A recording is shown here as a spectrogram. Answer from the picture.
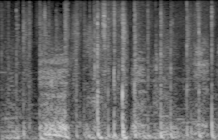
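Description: Tap-dance footwork: a rapid, uneven run of clicking taps from a penguin's feet on ice.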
